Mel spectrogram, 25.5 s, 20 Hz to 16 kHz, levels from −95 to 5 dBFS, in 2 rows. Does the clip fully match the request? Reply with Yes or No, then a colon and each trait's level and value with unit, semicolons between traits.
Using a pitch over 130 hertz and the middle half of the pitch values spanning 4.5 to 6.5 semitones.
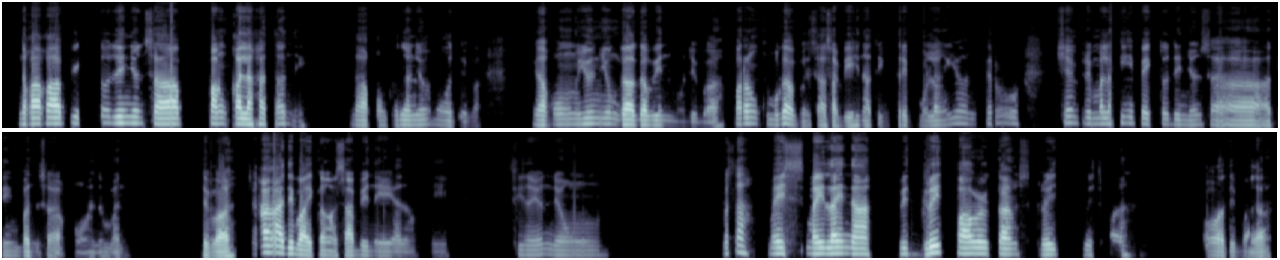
Yes: medium, 140 Hz; average, 5.2 semitones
